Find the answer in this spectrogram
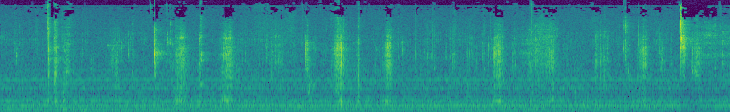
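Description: A person biting into and chewing a crunchy deli pickle close to the microphone: irregular crunches throughout.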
